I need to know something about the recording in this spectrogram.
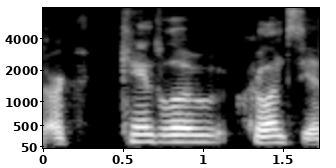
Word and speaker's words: Archangelo Crelencia: The person who's joining me today is Archangelo Crelencia. Did I pronounce that right?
